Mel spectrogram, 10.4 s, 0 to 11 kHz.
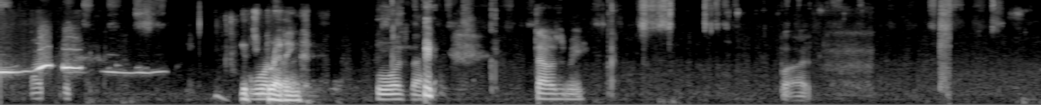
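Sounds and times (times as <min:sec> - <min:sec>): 
person whistling a short wavering tune: 0:00.0 - 0:01.7
speech: 0:02.4 - 0:03.2, 0:03.8 - 0:04.8, 0:05.4 - 0:06.5, 0:07.8 - 0:08.2.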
